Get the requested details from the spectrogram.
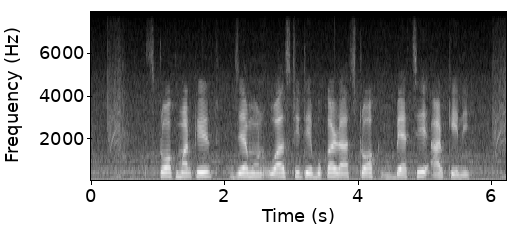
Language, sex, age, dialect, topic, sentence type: Bengali, female, 31-35, Standard Colloquial, banking, statement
